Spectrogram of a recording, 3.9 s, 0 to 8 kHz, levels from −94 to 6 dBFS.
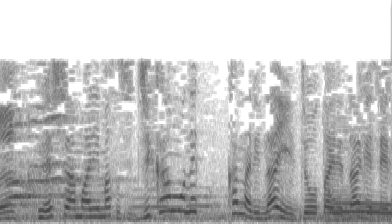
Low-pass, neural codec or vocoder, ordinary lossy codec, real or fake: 7.2 kHz; none; MP3, 24 kbps; real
